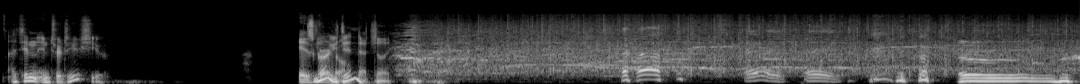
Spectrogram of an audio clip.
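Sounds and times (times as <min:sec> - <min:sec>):
speech: 0:00.0 - 0:01.2, 0:03.0 - 0:04.4, 0:06.2 - 0:10.7
laughter: 0:03.2 - 0:10.7
canned applause sound effect: 0:04.0 - 0:10.7.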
